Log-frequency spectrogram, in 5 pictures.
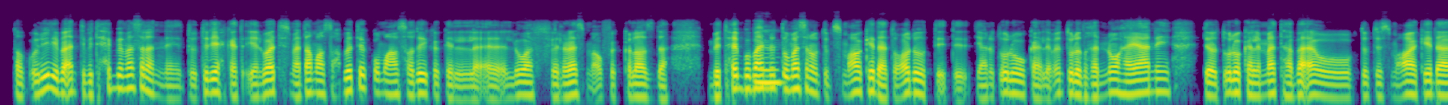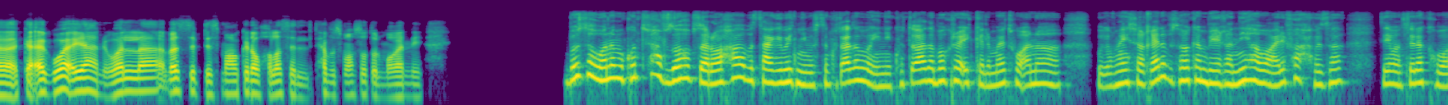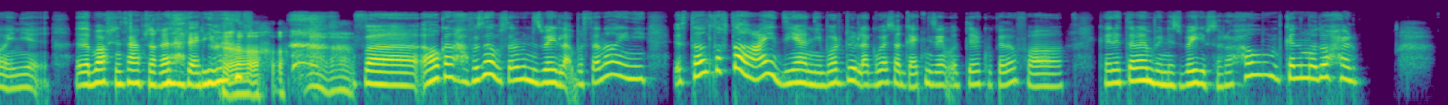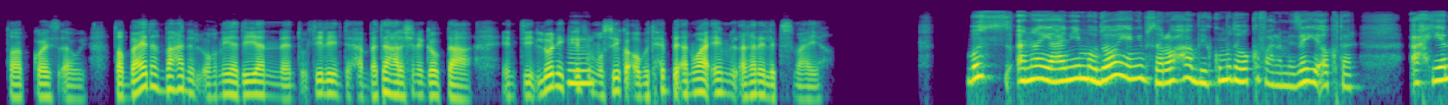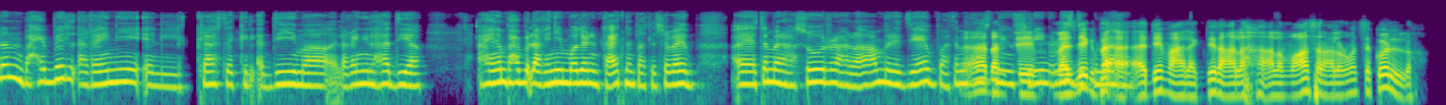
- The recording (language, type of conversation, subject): Arabic, podcast, إيه هي الأغنية اللي سمعتها وإنت مع صاحبك ومش قادر تنساها؟
- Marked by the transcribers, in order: in English: "الكلاس"; laughing while speaking: "آه"; tapping; laughing while speaking: "مشغلها تقريبًا"; in English: "الكلاسيك"; in English: "الmodern"; laughing while speaking: "على"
